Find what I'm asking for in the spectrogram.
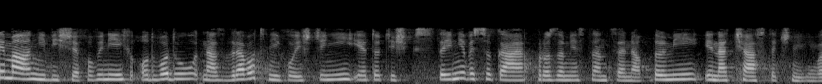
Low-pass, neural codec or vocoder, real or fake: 5.4 kHz; codec, 24 kHz, 0.9 kbps, WavTokenizer, medium speech release version 2; fake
